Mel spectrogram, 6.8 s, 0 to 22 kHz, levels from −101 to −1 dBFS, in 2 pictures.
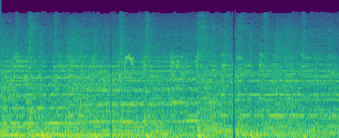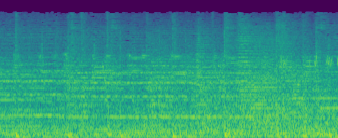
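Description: At 1.10 s the audio drops to a block of digital silence about 17 ms long, then at 2.32 to 2.35 s a second one of about 23 ms, which fits a lost 1024-sample buffer. A third, only 2.4 ms, falls at 5.51 s. In each case the samples are replaced by zeros with no fade in or out. The two longer gaps read as brief holes, and the last as a single tick.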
